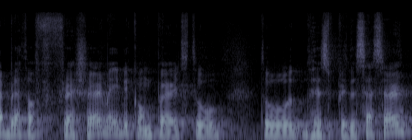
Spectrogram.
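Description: Medium pitch in a man's speaking voice. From Malta. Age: 30s. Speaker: politician. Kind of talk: political interview. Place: studio. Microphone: lapel.

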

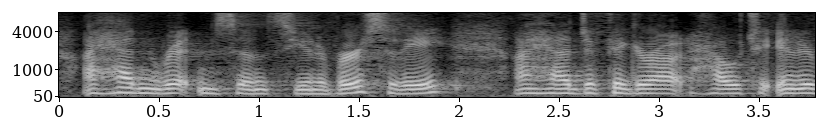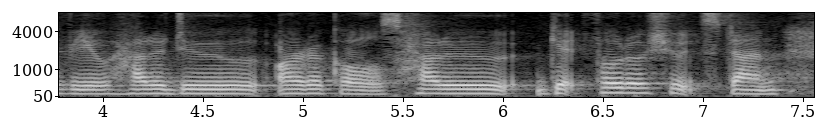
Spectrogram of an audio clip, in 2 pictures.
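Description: Against a quiet background, a woman talks at a moderate pace in a very deep, low voice with a dark, mellow tone, monotone, flat intonation and very even loudness. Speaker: author and fashion writer; interviewee. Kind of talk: interview. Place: home room.

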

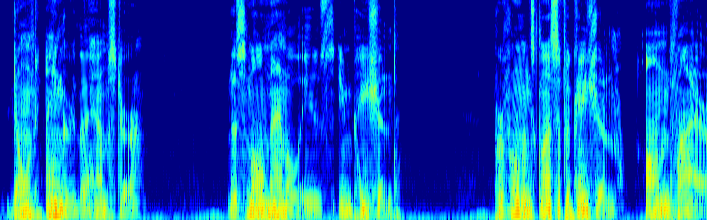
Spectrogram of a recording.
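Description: Using a put-on character voice, a man talks at a fairly slow pace in a medium pitch.

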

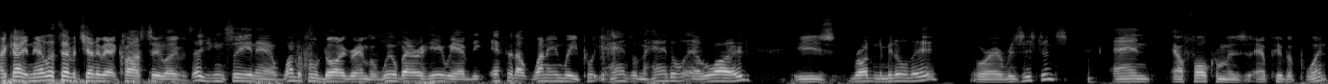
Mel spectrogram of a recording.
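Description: Against a quiet background, a man talks at a fairly quick pace with ordinary pitch variation and a dry sound with no echo. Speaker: presenter. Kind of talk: tutorial. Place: open country.

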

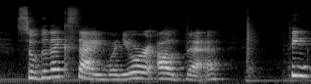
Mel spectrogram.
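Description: Faint music plays behind a woman's voice, with audible room echo. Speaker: lifestyle vlogger. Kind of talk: casual vlog chat giving tips. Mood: friendly, smiling. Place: home room.

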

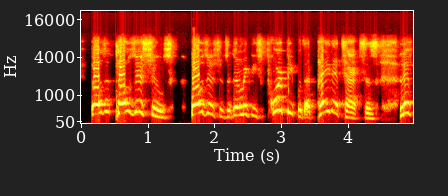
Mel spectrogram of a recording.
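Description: With an American accent, a woman's dark, mellow voice moves fairly quickly through very wide pitch swings. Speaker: public commenter at planning board. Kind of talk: public comment. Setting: public meeting. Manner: fast; animated.

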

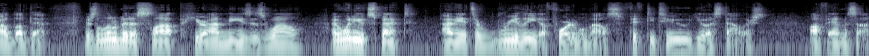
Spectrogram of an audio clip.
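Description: Talking at a very fast pace, a man keeps his fairly low pitch in fairly even intonation. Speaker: product reviewer. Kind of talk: casual product review. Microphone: camera far.

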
